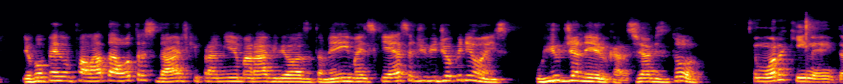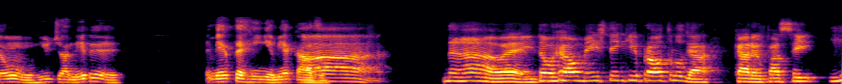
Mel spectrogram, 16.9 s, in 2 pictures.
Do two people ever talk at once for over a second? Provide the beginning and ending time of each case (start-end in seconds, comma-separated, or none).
none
